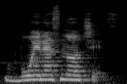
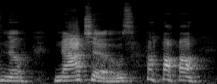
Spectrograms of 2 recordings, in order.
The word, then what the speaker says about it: buenas noches: a s space n-o-c-h-e-s please do not be up here ignorance saying boy that's no nachos i hear that from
